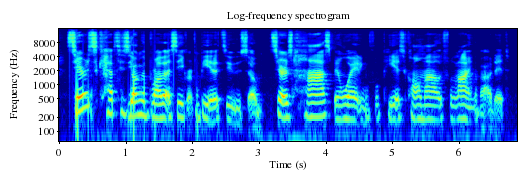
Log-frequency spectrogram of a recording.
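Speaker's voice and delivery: ordinary delivery, nothing marked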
